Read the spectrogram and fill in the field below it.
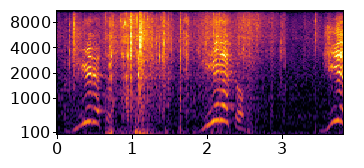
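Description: A horse pushes through rustling leafy undergrowth.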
